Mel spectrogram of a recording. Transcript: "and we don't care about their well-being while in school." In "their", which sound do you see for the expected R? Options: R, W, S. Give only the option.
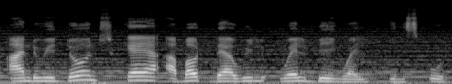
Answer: W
